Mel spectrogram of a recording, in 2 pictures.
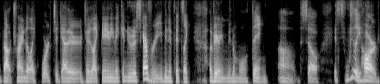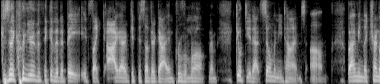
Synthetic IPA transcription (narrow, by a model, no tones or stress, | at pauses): baʊtʰɹ̥aɪɪ̃ŋtʰəlaɪk̚wɜ˞k̚tʰɨɡɛðə˞ɾɨlaɪk̚meɪbimeɪkɨnʉɾɨskʌvə˞iivɨ̃nɨfɨtslaɪk | əvɛɹimɪ̃nəml̩ˠθɪ̃ŋ | ʔʌ̃msoʊ | ɨtsɹɪlˠiɦɑɹd̥̚kʰʌzlaɪkwɨ̃njə˞ɨ̃nðɨθɪ̃ŋkʌvðɨdɨbeɪt̚ɪ̰tslaɪka̰aɪɡɑɾɨɡɛt̪̚ðɪsʌðə˞ɡaɪɨ̃npʰɹ̥uvə̃mɹɔ̃ŋənãɪ̃mɡ̥ɪlˠtiɨðɨ̰tsoʊmɛnitʰãɪ̃mz̥ʔʌ̰̃m | b̥ʌɾaɪmĩnlaɪk̚tʰɹaɪɪ̃ŋ̃t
